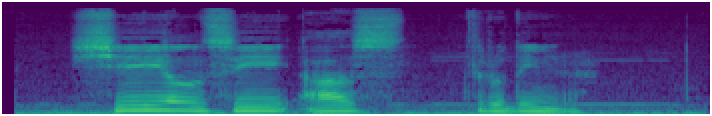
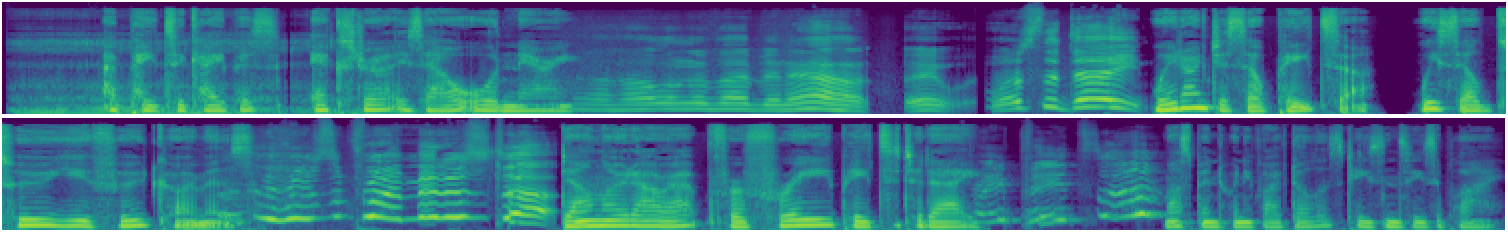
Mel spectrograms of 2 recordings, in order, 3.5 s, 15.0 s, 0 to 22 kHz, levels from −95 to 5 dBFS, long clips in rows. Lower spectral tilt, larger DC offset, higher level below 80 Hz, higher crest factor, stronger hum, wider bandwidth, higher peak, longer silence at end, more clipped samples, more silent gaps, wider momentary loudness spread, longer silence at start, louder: about the same, -4.5 dB/octave vs -5 dB/octave; neither; about the same, -46 dBFS vs -42 dBFS; about the same, 16 dB vs 14 dB; neither; about the same, 16.5 kHz vs 17.5 kHz; second, -14 dBFS vs -4 dBFS; about the same, 0 s vs 0.05 s; neither; second, none vs 4.87-4.91 s, 6.92-7.02 s; first, 17 LU vs 14 LU; about the same, 0.05 s vs 0.05 s; second, -29 LUFS vs -17 LUFS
